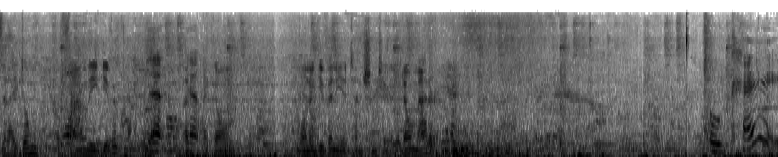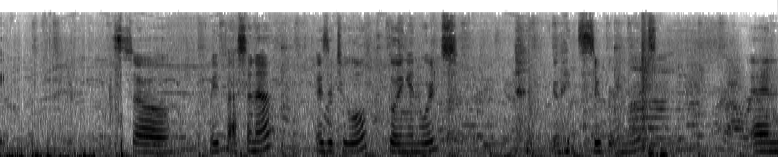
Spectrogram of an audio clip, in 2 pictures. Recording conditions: wind noise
